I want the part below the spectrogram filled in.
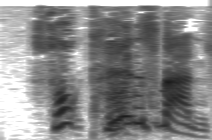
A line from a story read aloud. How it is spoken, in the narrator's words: shouted the journalist, who had suddenly realized what kind of scent Nettie was wearing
